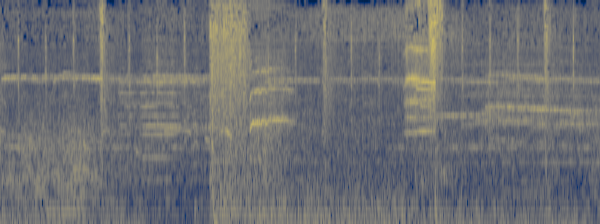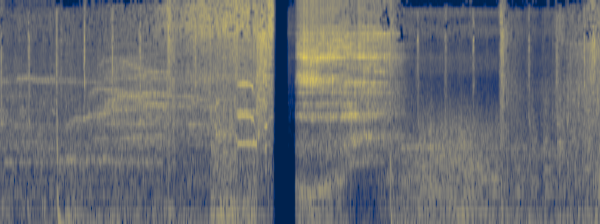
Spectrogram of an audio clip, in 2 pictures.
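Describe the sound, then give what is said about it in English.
Trailer audio for a new theme park ride, full of cat-like meowing cries and tonal sweeps over a loud, dense rumbling bed. A brief silent dropout comes late, then the busy sound resumes. “they released a trailer for it this morning, along with the logo for the ride, which looks fucking sick. Like, should we run it? Yeah, go for it. Let's run it.”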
